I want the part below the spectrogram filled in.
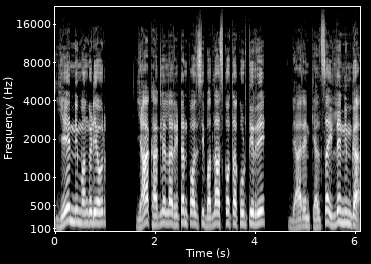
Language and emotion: Kannada, angry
